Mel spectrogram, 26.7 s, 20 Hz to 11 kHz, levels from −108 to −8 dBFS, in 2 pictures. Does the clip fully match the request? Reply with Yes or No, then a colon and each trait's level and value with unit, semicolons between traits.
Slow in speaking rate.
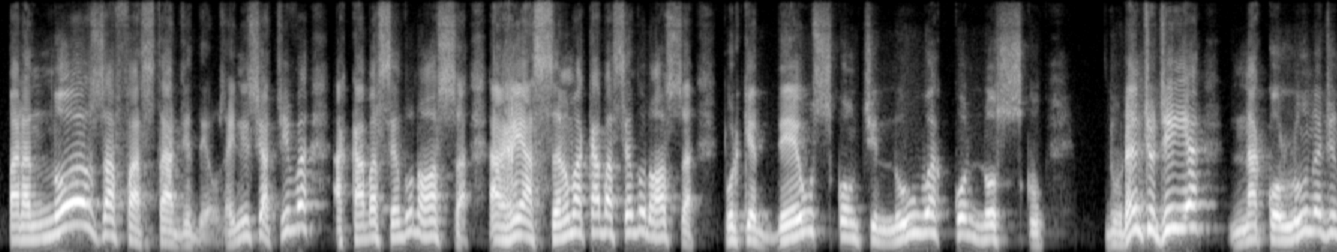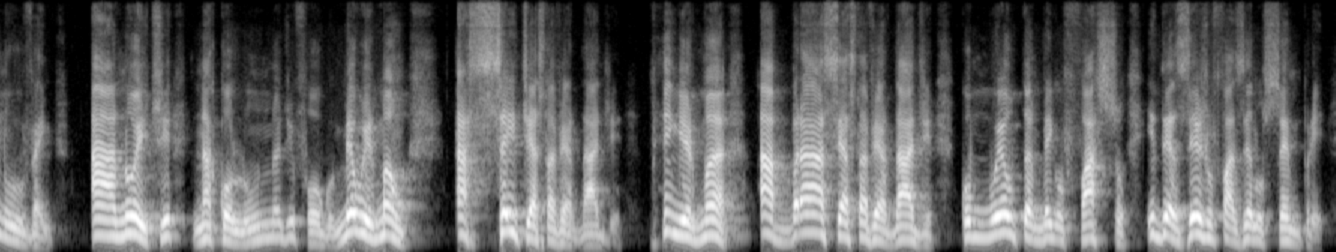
Yes: slow, 115 wpm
